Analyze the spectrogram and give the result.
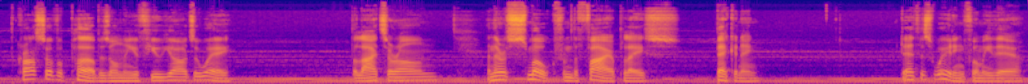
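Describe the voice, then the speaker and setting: A man's voice: medium pitch, close to an everyday voice. A man playing a world-worn, weary taxman of the afterlife, narrating his own story with wry resignation. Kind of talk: first-person dramatic story narration.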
